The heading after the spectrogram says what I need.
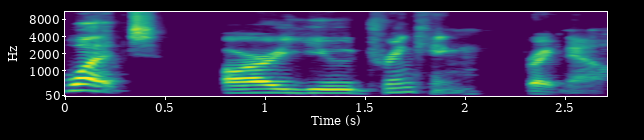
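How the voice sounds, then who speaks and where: In a very clean recording with a silent background, a man speaks very slowly with a fairly high pitch. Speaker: English teacher. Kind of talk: slow, simple English lesson for beginners. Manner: slow, repetitive.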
